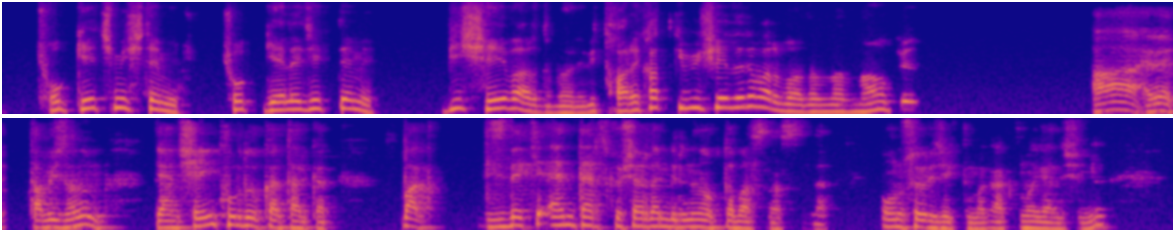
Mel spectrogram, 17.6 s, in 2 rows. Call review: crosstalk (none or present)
none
